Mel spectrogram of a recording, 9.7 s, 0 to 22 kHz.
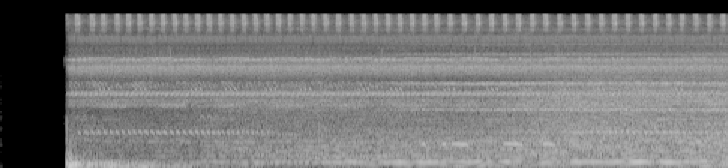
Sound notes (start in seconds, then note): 0.8 ominous music; 5.4 owl hoots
